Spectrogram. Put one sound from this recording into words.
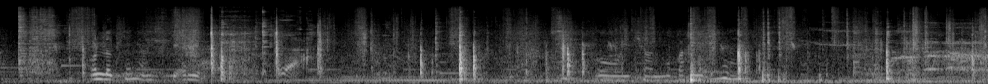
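Ceramic bowls and plates clink on a wooden table.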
